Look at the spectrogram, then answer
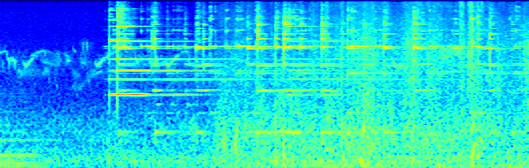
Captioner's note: cowbell rings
